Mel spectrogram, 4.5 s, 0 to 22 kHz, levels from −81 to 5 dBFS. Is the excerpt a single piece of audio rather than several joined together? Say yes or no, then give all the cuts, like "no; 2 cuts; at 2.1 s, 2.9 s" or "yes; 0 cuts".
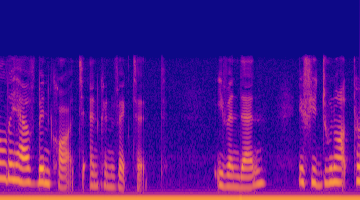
yes; 0 cuts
